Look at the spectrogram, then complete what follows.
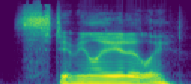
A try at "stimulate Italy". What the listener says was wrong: No, but you said something that was like stimulately. Oh, yeah, it just sounded like stimulately. You put them into a portmanteau.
